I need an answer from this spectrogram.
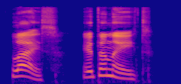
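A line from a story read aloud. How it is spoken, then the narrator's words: Loud announcement. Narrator (Russian): объявил громко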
